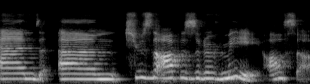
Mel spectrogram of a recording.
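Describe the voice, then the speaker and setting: In a Persian accent, a woman speaks with a high pitch. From Iran. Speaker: chiropractor and business consultant. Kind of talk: podcast interview, personal story.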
